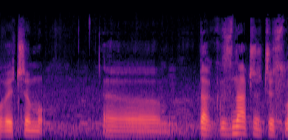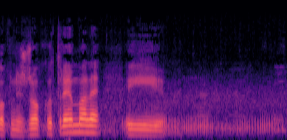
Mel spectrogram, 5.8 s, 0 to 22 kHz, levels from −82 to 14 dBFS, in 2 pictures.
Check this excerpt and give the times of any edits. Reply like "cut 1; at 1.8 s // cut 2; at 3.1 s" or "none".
cut 1; at 1.9 s // cut 2; at 4.1 s

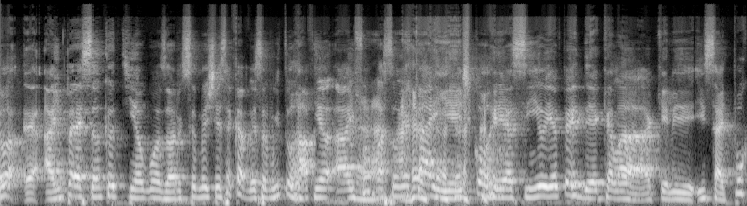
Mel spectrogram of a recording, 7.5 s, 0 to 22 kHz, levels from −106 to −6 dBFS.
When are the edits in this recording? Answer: cut 1; at 3.1 s

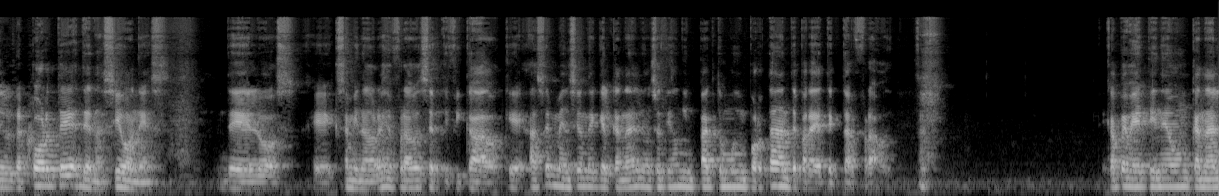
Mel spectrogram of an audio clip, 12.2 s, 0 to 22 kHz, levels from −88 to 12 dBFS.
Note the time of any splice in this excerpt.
cut 1; at 11.0 s

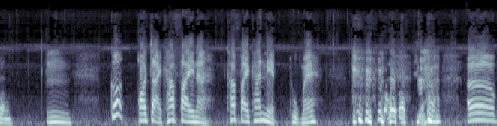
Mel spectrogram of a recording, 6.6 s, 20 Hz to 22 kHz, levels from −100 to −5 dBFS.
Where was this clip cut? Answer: cut 1; at 1.7 s

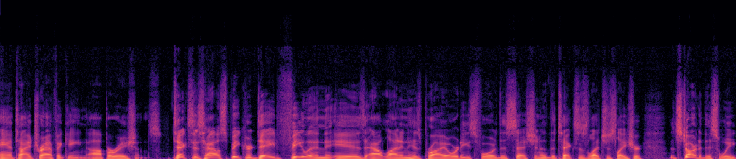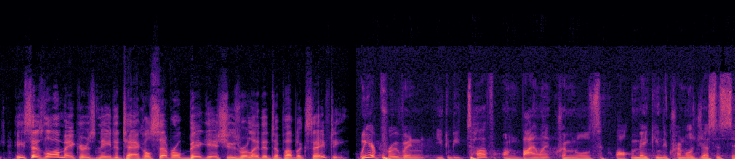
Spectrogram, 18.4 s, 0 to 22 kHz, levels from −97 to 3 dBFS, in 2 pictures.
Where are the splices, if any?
cut 1; at 2.1 s // cut 2; at 9.3 s // cut 3; at 17.1 s

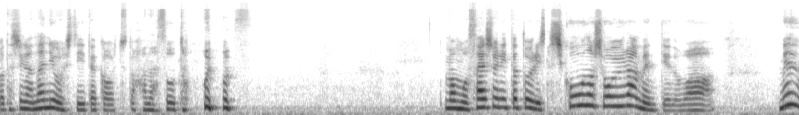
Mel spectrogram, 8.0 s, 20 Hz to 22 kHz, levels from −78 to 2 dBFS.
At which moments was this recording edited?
cut 1; at 5.4 s

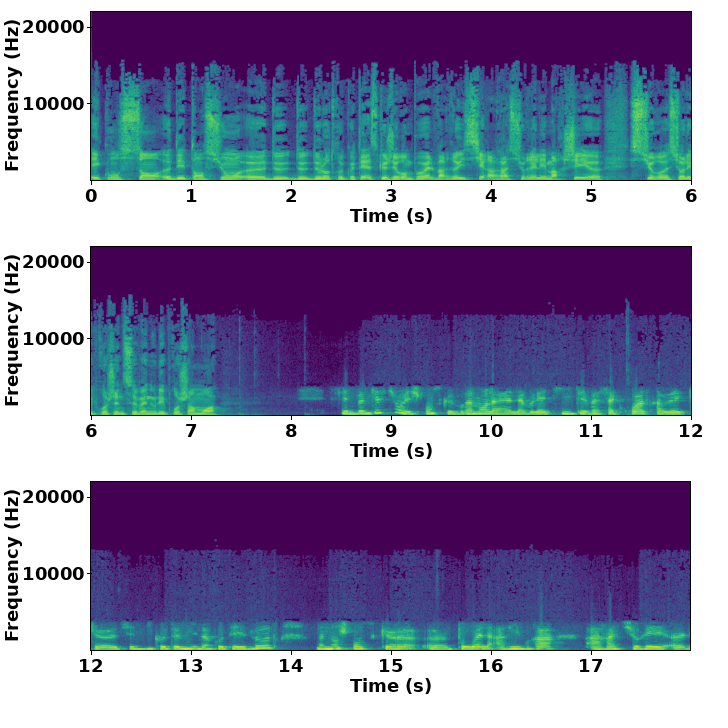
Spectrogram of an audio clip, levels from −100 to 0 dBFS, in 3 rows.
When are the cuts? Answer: none

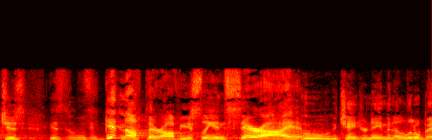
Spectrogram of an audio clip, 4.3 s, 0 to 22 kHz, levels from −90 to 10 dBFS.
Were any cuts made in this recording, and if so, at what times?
cut 1; at 3.0 s

